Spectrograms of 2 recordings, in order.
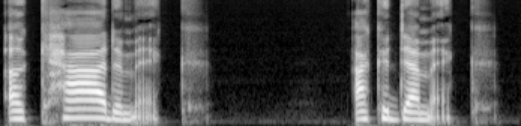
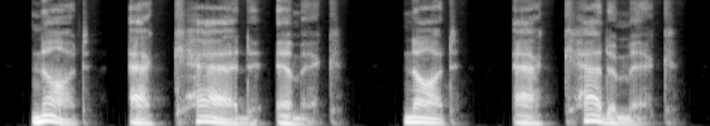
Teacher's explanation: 4 syllables. Third one loudest.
